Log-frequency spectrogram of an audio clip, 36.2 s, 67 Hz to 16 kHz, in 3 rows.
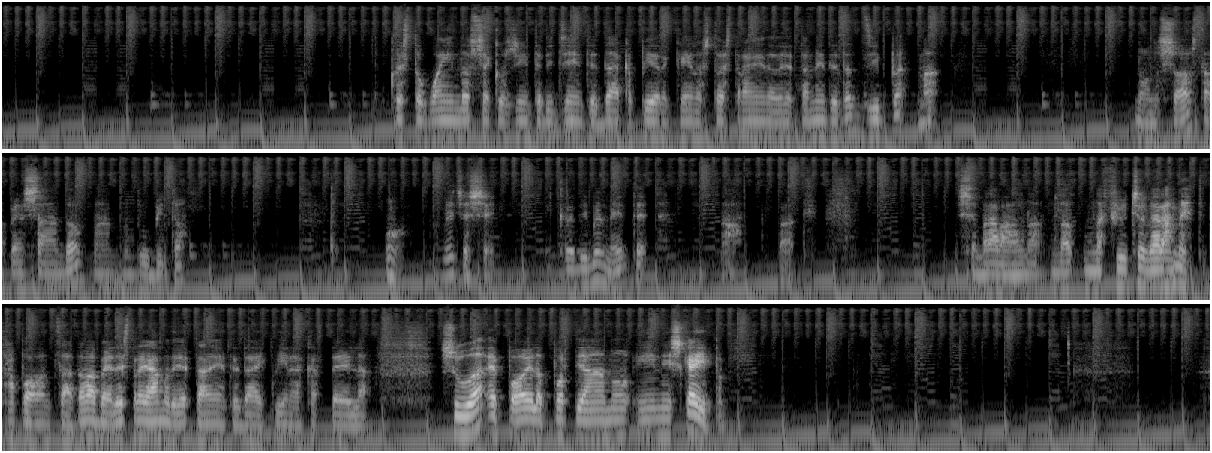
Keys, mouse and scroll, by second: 13.7 click, 16.0 click, 17.6 click, 19.9 click, 21.5 click, 22.9 click, 25.1 click, 28.9-30.7 drag.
